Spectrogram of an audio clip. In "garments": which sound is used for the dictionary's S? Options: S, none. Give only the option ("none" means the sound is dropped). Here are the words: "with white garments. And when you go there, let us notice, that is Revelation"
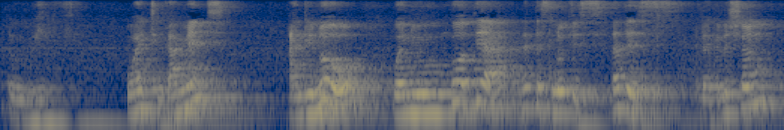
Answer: none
